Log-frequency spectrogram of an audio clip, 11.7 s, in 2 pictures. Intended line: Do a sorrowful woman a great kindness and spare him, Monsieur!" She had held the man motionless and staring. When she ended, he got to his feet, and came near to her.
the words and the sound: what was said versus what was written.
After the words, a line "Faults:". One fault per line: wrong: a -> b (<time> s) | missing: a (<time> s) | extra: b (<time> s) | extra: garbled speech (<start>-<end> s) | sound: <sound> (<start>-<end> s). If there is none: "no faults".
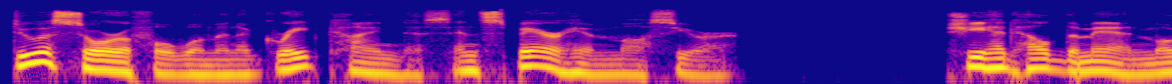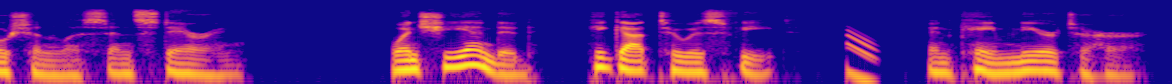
Do a sorrowful woman a great kindness and spare him, Monsieur!" She had held the man motionless and staring. When she ended, he got to his feet, and came near to her.
Faults:
sound: chirp (10.1-10.3 s)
